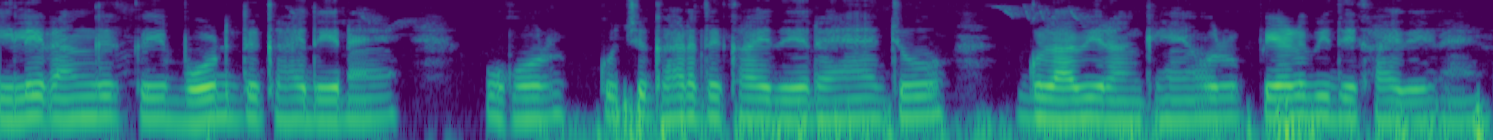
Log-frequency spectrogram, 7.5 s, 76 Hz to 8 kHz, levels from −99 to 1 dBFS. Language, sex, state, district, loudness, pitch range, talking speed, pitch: Hindi, male, Rajasthan, Churu, -34 LUFS, 145-160 Hz, 215 wpm, 155 Hz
